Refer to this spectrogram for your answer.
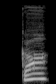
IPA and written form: ɡæh (Gah)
